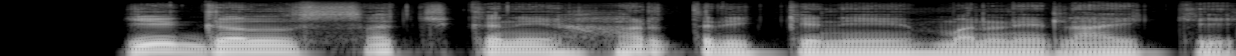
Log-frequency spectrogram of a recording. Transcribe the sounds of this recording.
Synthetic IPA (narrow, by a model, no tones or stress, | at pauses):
jeɡɐlsɐt͡ʃkɐnehɐɾt̪ɐɾiːkenemɐnɽ̃elaːikḭː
